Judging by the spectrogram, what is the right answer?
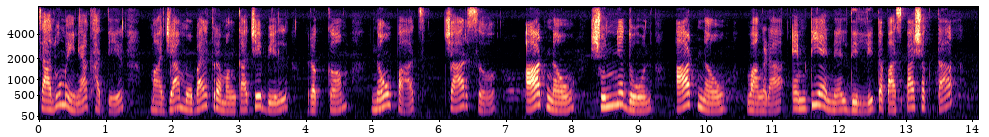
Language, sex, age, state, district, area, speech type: Goan Konkani, female, 18-30, Goa, Salcete, urban, read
